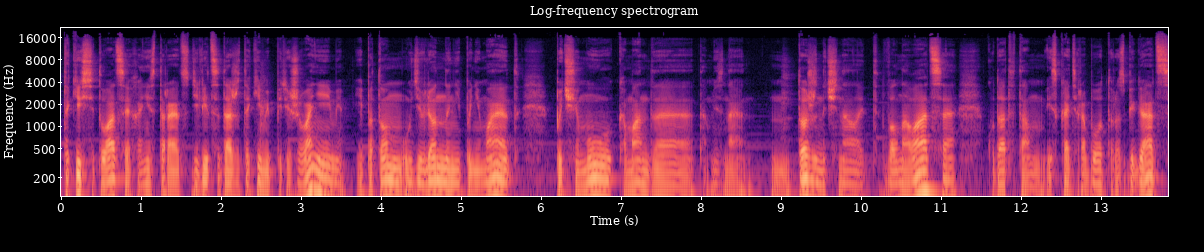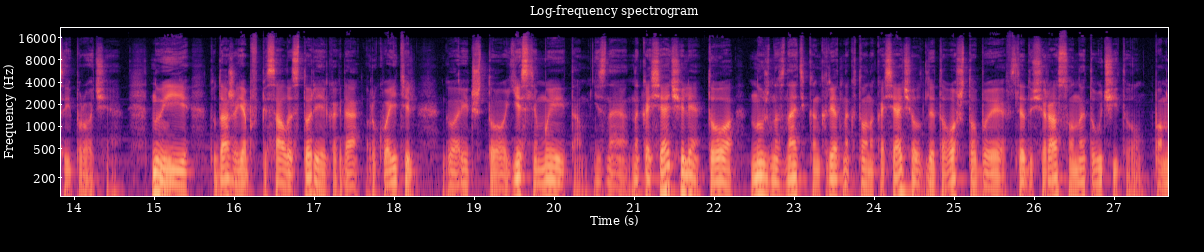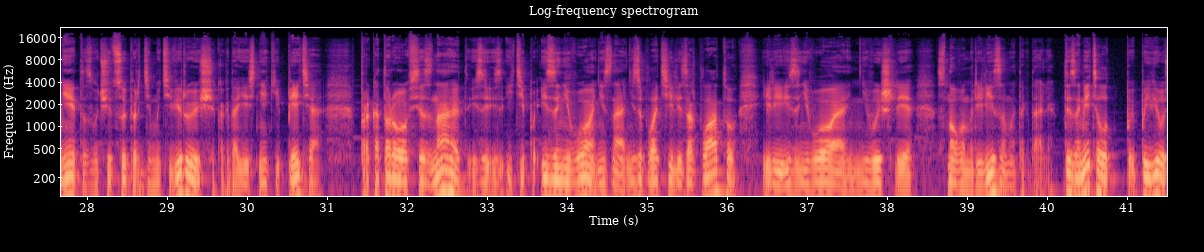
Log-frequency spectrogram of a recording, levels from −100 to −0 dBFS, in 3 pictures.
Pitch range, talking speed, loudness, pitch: 80-100 Hz, 145 wpm, -23 LUFS, 90 Hz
